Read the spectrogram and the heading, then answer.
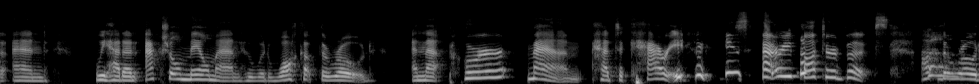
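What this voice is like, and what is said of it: Scottish accent. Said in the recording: “I grew up in Scotland, which is, if you've been wondering where I'm from, that's the accent.”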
